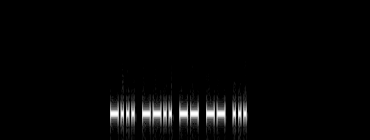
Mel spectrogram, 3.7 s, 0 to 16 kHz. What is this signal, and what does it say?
Morse code, heard as a keyed tone, about 44 wpm, 700 Hz. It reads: BZMMS
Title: Code Groups - 5 Letters - 45wpm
